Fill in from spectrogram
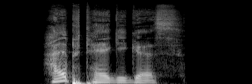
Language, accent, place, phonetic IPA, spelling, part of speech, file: German, Germany, Berlin, [ˈhalptɛːɡɪɡəs], halbtägiges, adjective, De-halbtägiges.ogg
- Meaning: strong/mixed nominative/accusative neuter singular of halbtägig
